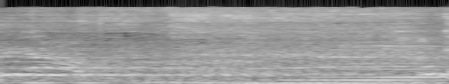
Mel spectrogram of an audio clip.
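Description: Loud electronic dance music on a club sound system at the start of a DJ set: the pulsing bass beat drops out, and about a second in a long, steady bass note comes in under a voice-like line that glides up and down.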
